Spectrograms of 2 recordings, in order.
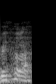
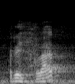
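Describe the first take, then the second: First: The word ends with an h sound. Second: The word ends with a t sound. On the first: The speaker calls it wrong. "bukan rihlah" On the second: The speaker calls it right. "Rihlat bukan rihlah ya"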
